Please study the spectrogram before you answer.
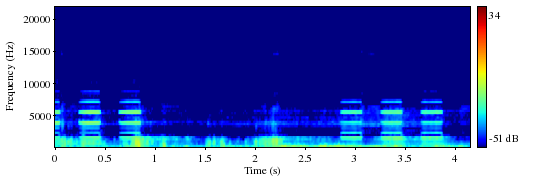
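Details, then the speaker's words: MJX Bugs 2W GPS FPV drone in open desert flight, about 120 m out with two battery bars left: the controller sounds repeated high-pitched groups of low-battery warning beeps over outdoor handling noise, signalling it is time to land. "but it does warn you it gives you plenty of warning hear that beeping I still got two bars of battery so you get plenty of warning"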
